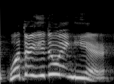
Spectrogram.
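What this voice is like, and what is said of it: Abrupt put-on Russian accent. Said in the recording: “Was that your Russian accent? ... Yeah. ... abruptly”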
